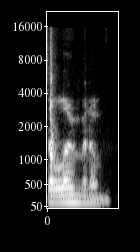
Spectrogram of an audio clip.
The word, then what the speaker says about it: aluminum: I can't pronounce it. Aluminium. No, it's not. Yes, it is. It's aluminium. It is not. In other countries, it is. It's aluminium, isn't it? It's aluminum. No, in America, but not when you pronounce it correctly.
